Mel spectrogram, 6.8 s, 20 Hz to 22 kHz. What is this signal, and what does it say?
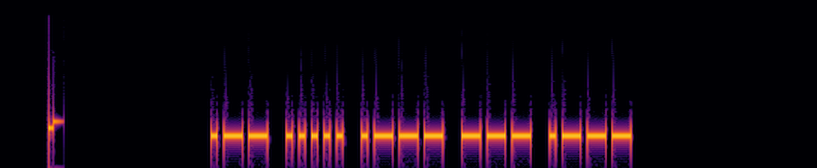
Morse code, heard as a keyed tone, about 22 wpm, 700 Hz. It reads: W5JOJ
